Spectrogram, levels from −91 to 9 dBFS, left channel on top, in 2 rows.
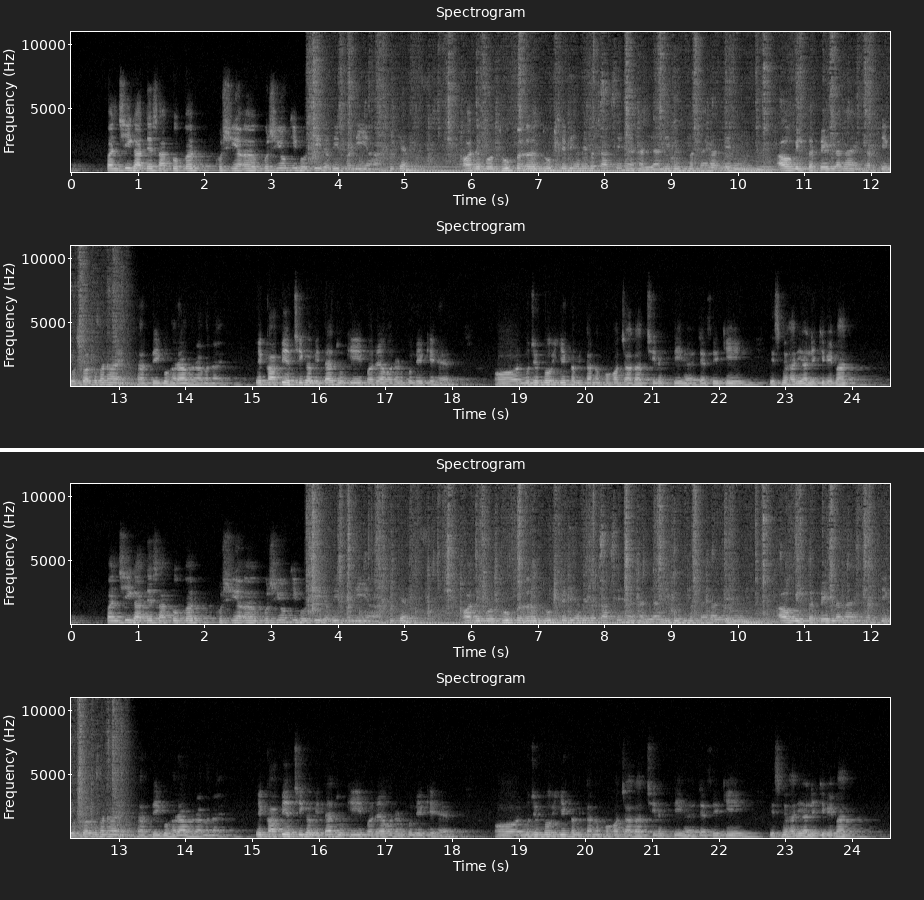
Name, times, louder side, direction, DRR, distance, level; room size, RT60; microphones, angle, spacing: voice 1, 0.5-1.9 2.2-5.2 5.9-10.1 10.6-14.6 15.1-18.0 18.6-22.4 22.8-24.0, left 2 dB, 25° left, 6 dB, 0.6 m, -25 dB
sound 1, 3.5-13.2, right 2 dB, 80° right, 1.8 m, -36 dB
sound 2, 4.6-10.5, left 2 dB, 90° left, 0.6 m, -31 dB
8.4 x 4.8 x 4.5 m, 1.1 s
head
